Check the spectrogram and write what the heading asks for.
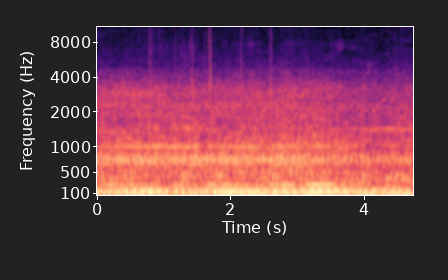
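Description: Steady low engine rumble with a faint steady hum above it, from the radio-controlled scale models at the water's edge.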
